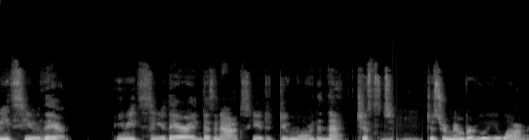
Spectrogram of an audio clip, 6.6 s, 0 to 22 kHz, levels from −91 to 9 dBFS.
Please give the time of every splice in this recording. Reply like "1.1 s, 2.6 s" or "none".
none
